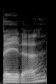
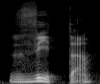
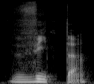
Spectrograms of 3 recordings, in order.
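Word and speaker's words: βήτα: looks like a B we call it beta in English but it's Vita again Vita and it's pronounced more like the V in the word very here's your gum your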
